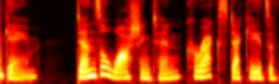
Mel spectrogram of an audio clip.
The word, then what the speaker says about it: Denzel: Washington set the record straight, stating that the correct pronunciation is a more concise, Denzel, featuring a short L sound, similar to the end of the word able.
